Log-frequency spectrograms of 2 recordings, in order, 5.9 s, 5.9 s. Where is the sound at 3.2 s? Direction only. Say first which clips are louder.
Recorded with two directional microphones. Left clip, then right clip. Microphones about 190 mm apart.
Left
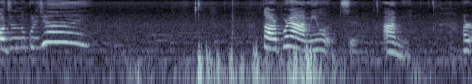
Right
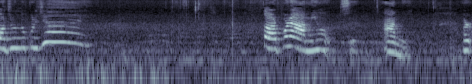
Left 2 dB; 20° left (ahead or behind).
